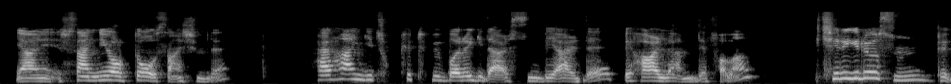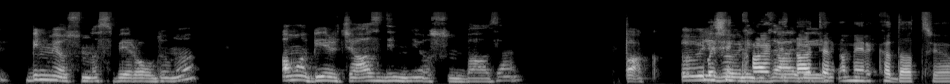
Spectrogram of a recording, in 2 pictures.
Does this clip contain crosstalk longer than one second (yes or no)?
yes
